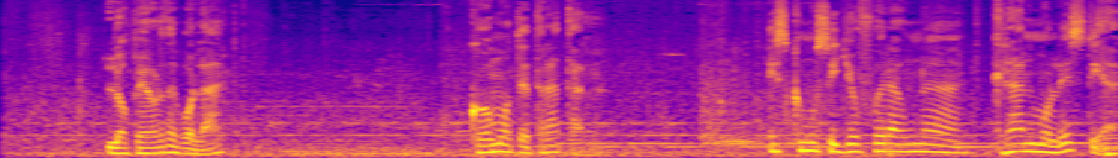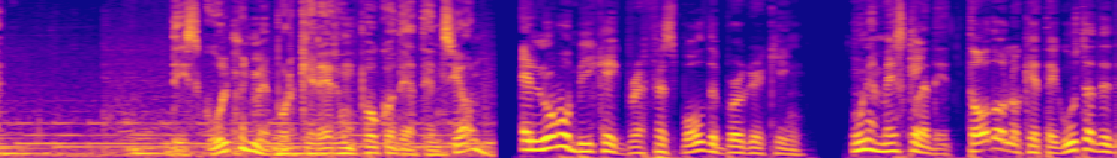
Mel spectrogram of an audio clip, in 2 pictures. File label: Spanish; Commercial Demo; Voiceover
